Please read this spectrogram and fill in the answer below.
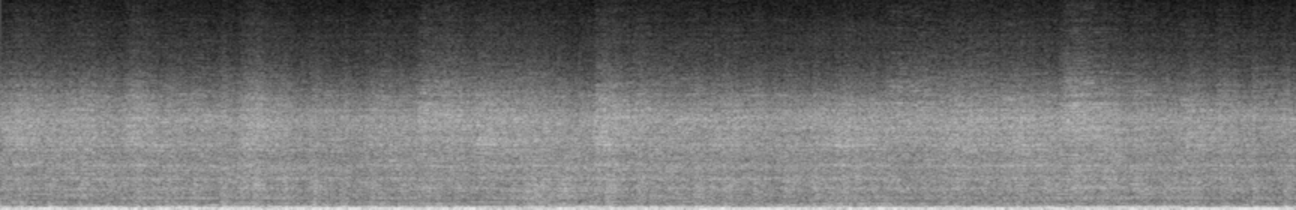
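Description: Grindcore band playing live: distorted electric guitars and drums in a dense, loud, unbroken wall of sound.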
